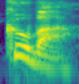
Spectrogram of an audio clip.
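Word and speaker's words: Cuba: They would pronounce uh the country Kuba, you know.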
